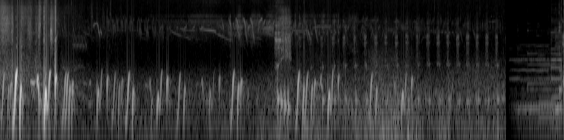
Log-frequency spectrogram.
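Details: Displaying male Gunnison sage-grouse at an early-spring lek in western Colorado, captured by an autonomous recorder: a rapid run of low, hollow popping plops, about two a second, with a faint whistle and soft background music.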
